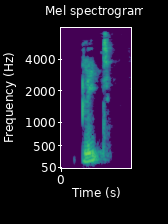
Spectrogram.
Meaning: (noun) The characteristic cry of a sheep or a goat; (verb) 1. Of a sheep, goat, or calf: to make its characteristic cry; of a human, to mimic this sound 2. Of a person, to complain
- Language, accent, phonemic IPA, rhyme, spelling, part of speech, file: English, Southern England, /ˈbliːt/, -iːt, bleat, noun / verb, LL-Q1860 (eng)-bleat.wav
